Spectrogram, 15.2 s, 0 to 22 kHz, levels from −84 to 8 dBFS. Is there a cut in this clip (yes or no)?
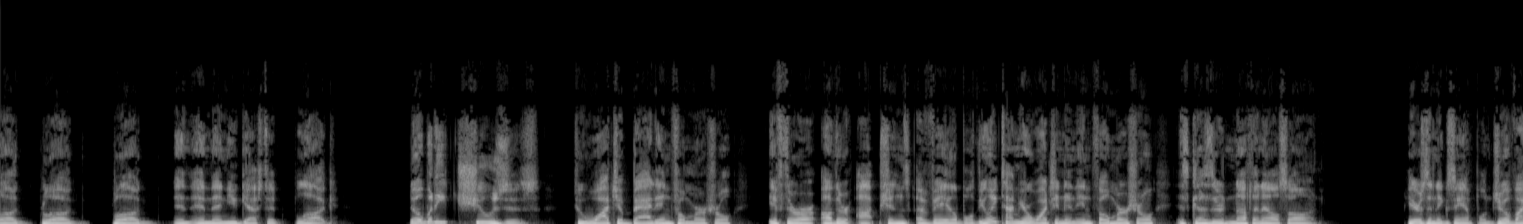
no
